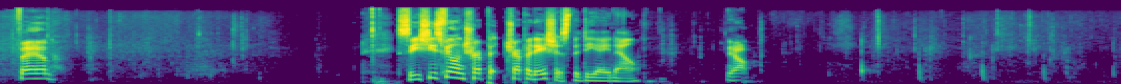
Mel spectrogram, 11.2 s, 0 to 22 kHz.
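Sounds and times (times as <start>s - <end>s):
speech: 0.2s - 0.7s, 4.0s - 6.5s, 7.2s - 7.6s
slow footsteps walking on a hard surface: 8.3s - 11.2s.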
